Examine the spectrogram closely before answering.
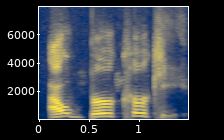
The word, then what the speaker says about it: Albuquerque: yeah yeah we say Albuquerque right like that first Burr that R is gone it disappeared in the early 19th century we don't know what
